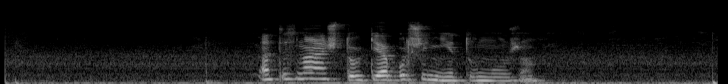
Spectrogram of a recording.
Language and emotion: Russian, sad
